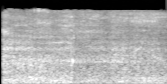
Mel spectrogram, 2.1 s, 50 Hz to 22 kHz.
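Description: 1:32 scale slot cars whirring around a model track, their small electric motors running steadily under a constant hiss of exhibition-hall crowd noise.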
